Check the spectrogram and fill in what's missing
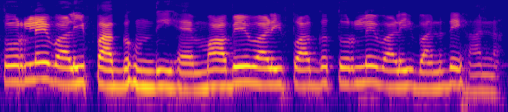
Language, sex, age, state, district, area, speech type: Punjabi, female, 30-45, Punjab, Moga, rural, spontaneous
